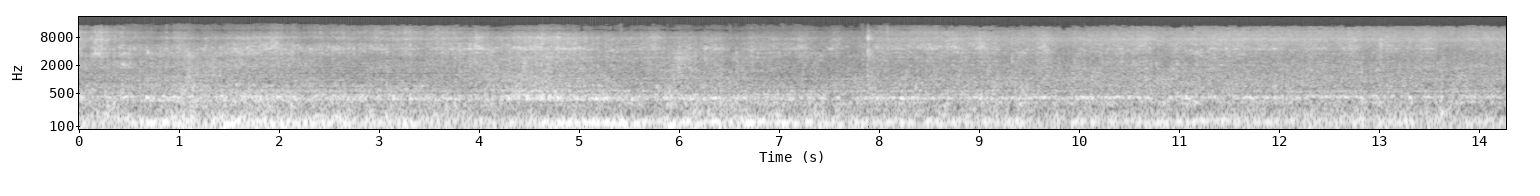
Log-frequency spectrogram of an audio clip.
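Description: Twin MerCruiser 6.2-litre V8 inboard engines idling, a steady low rumble.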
